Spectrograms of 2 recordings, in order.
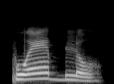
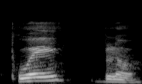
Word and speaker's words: pueblo: Recuerda que en español pronunciamos todo.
